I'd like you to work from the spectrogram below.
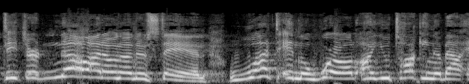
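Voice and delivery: high-pitched exasperated confusion; baffled pupil. Acted. Confused pupil challenges the teacher, high baffled outburst. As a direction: blurt out that you are lost, pitched high. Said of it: "I'm like".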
